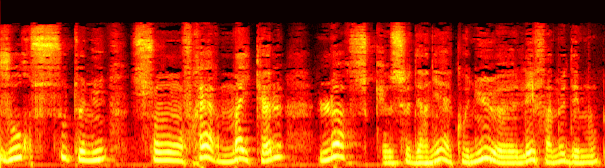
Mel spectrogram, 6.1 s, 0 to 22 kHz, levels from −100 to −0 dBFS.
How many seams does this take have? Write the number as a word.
one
